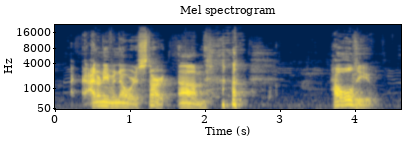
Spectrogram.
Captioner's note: chuckles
